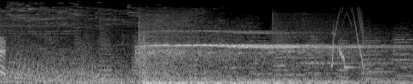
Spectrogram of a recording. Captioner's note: majestic star dragon cry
